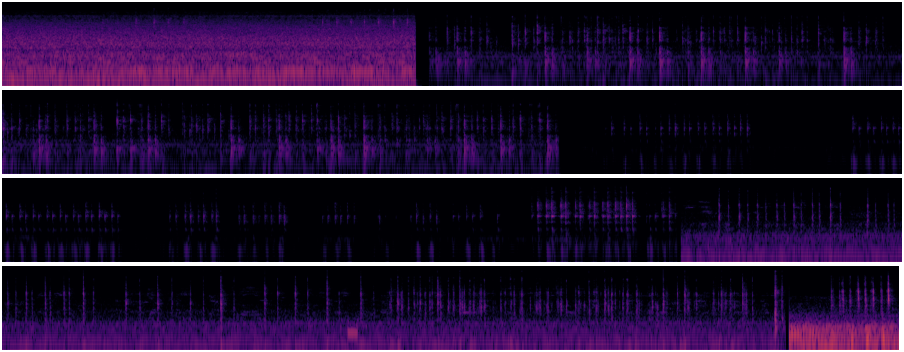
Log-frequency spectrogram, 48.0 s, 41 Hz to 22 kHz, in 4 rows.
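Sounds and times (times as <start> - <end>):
low steady hum: 0.0 - 5.5, 46.1 - 47.9
typing on mechanical keyboard: 4.2 - 19.4, 20.0 - 22.0, 23.3 - 25.6, 26.2 - 47.9.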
